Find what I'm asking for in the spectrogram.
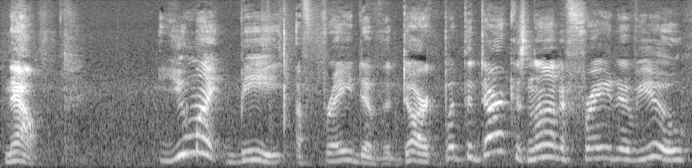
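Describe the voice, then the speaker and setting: A man reading a children's story aloud expressively, with deliberate, dramatic pauses. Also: high voice, big pitch swings, bright, forceful tone, slight background noise. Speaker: children's story reader, teacher.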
